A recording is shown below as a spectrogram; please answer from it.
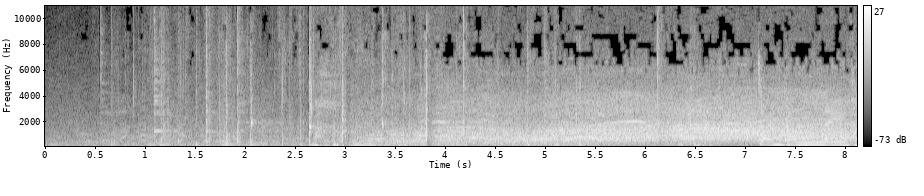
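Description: A badminton rally: sharp racket-on-shuttlecock hits and shoe squeaks on the court, with the arena crowd's noise rising from about four seconds in and staying loud. A voice is heard near the end.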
